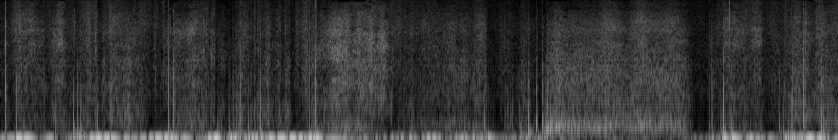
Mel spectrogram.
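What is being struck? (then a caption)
Silicone microphone ear scraped with wooden picks. Two thin wooden picks scrape and climb over white silicone binaural microphone ears, producing close, muffled, low rumbling scratches and soft thumps in quick, uneven bursts. The scraping eases into a quieter, steady rustle midway, then picks back up with sharper knocks near the end.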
